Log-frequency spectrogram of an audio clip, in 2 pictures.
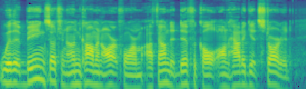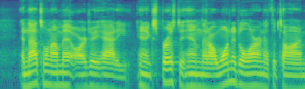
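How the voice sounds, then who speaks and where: A man with a Southern US accent, medium pitch, fairly even intonation and a fairly quick pace, on a very clean recording with a silent background. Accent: Southern American. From US South, Georgia (Dalton). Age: 20s. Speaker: makeup artist. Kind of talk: audition video monologue.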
